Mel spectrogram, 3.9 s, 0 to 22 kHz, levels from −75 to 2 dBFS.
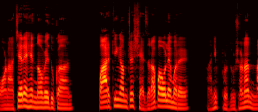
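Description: From start to finish the speech runs high and hurried, about 1.38 times too fast and roughly five and a half semitones sharp. That is wrong sample rate: audio recorded at 32 kHz is being played back at 44.1 kHz without conversion, so speed and pitch rise together.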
